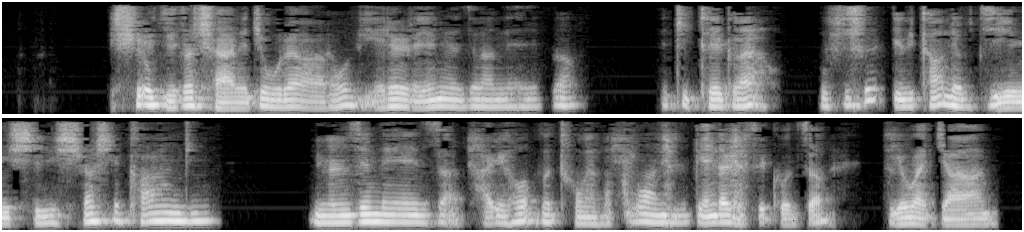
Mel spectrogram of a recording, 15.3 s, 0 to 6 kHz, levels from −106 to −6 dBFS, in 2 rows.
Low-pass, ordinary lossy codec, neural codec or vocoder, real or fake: 5.4 kHz; MP3, 24 kbps; codec, 16 kHz, 1 kbps, FunCodec, trained on Chinese and English, 50 frames a second; fake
